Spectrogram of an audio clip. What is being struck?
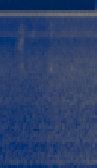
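Nothing is struck.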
